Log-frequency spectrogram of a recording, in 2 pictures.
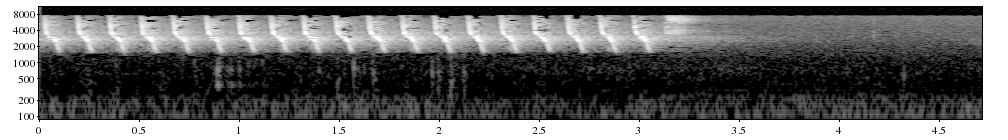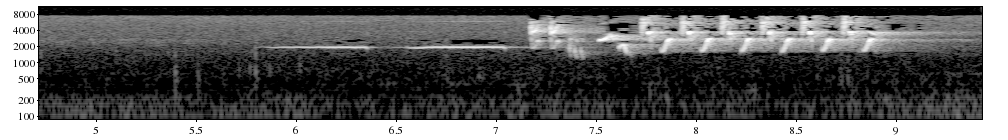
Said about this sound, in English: And he samples birds and nightingales and cuckoos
